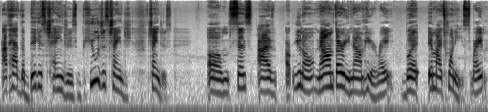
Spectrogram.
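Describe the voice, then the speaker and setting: A woman's voice: mid-range voice, expressive, slow, no echo. A woman in her thirties giving casual life advice to camera, chatty and repetitive, often tagging her points with "right?" or "okay?". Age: 30s. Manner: chatty, repeats herself, tags lines with "right?" and "okay?".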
